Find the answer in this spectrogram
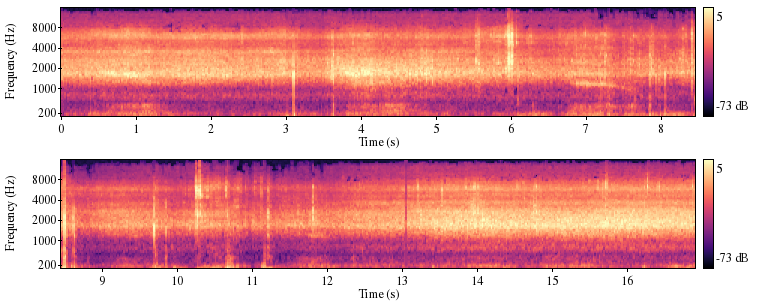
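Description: Muffled shore surf washing over sand, heard through a GoPro's waterproof housing, with scattered knocks and thumps from gear being handled against the camera, clustered in the middle.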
